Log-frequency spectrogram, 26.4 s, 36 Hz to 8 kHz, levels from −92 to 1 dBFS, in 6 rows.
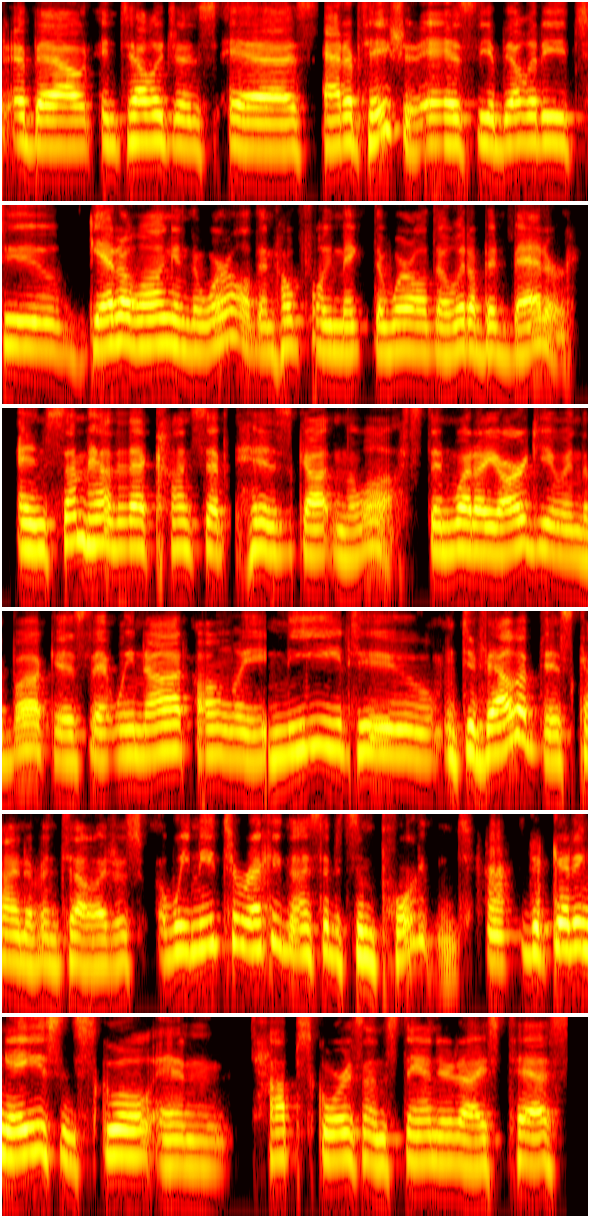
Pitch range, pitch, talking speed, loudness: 150-180 Hz, 165 Hz, 150 wpm, -24 LUFS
